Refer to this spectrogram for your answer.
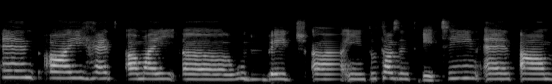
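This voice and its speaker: A woman speaks very slowly in a high, bright and sharp voice, her intonation fairly even. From Tunisia. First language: Arabic (Tunisian). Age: 20s. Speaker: scout youth representative and law student. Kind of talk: online presentation. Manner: halting with many fillers.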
